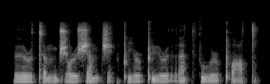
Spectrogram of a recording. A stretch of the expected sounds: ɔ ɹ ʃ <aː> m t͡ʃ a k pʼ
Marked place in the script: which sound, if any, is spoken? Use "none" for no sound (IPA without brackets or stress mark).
a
